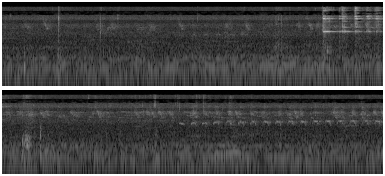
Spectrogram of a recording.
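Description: Birds chirping faintly over low background noise. About five seconds in comes a short, sharp burst of high chirps, the loudest moment, and from about eight seconds on a fast repeated trill.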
